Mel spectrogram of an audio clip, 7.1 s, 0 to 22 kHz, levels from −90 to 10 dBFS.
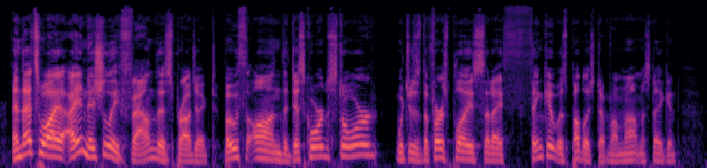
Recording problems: uneven, jittery; strongly; from 1 to 6 s

